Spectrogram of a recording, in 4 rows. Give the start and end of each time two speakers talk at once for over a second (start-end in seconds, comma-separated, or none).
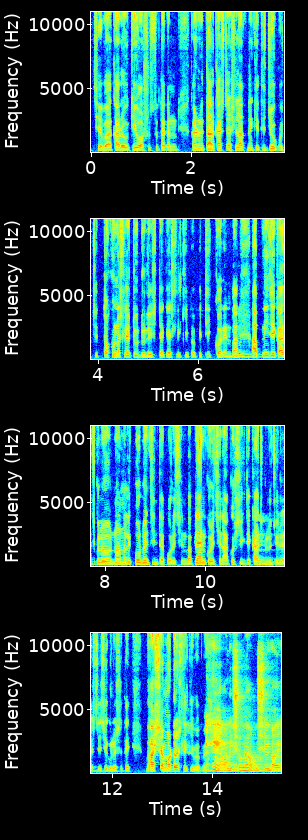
none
